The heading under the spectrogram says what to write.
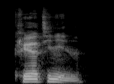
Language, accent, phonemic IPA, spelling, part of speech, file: French, France, /kʁe.a.ti.nin/, créatinine, noun, LL-Q150 (fra)-créatinine.wav
- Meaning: creatinine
